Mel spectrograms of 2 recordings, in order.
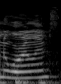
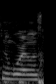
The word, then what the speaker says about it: New Orleans: I'm from New Orleans. We pronounce New Orleans, New Orleans.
